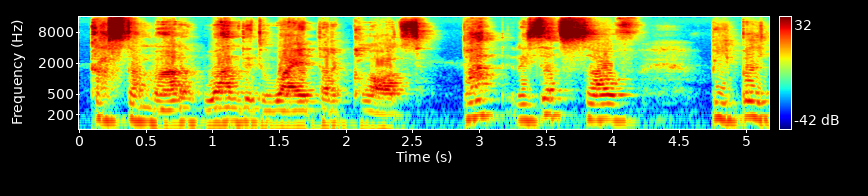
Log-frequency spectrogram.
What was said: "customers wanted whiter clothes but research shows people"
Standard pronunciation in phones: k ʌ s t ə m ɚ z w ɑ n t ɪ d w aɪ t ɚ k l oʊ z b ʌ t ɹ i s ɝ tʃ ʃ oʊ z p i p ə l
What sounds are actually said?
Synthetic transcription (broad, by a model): k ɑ s t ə m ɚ w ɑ n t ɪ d w aɪ t ɚ k l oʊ s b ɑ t ɹ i s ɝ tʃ s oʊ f p i p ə l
